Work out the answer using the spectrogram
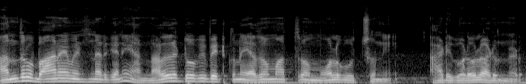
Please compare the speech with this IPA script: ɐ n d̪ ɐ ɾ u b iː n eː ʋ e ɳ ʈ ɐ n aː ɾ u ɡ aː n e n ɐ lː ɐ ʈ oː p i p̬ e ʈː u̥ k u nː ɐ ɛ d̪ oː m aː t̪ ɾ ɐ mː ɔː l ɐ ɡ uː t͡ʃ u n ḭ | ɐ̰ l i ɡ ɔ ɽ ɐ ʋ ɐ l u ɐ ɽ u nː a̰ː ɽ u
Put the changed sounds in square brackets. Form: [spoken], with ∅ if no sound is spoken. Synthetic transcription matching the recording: ɐ n d̪ ɐ ɾ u b [aː] n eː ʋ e ɳ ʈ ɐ n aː ɾ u ɡ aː n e n ɐ lː ɐ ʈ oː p i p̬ e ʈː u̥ k u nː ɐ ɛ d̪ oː m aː t̪ ɾ ɐ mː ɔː l ɐ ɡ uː t͡ʃ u n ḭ | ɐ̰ [ɽ] i ɡ ɔ ɽ ɐ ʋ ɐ l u ɐ ɽ u nː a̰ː ɽ u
